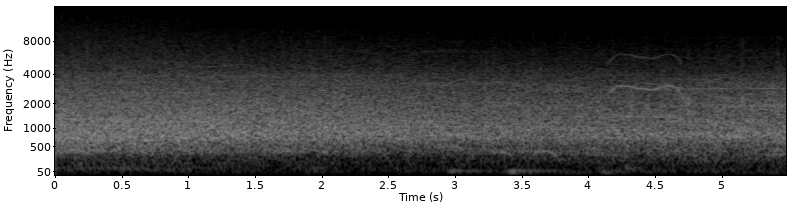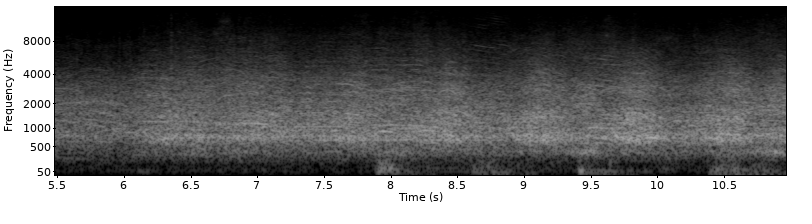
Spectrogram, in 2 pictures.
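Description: In the WWE 2K26 wrestling video game, a crowd roars steadily throughout and swells louder and more excited partway through.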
